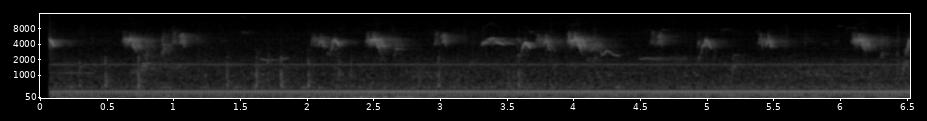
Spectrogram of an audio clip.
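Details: Himalayan woodpecker (Dendrocopos himalayensis) call: sharp, high chipping notes, about two a second at an uneven pace, over a steady low mechanical hum.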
